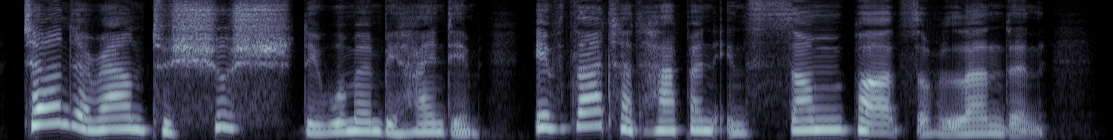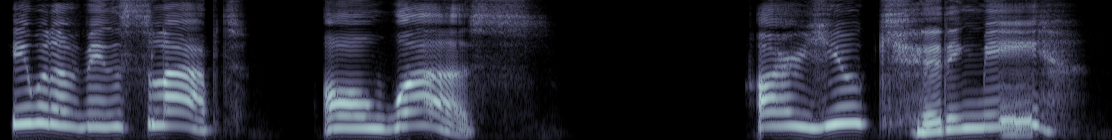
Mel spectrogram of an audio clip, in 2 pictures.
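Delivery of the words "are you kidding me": high-pitched scornful scoffing. A mother answers another woman's question about her children, scoffing. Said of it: "Latoya scoffed".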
